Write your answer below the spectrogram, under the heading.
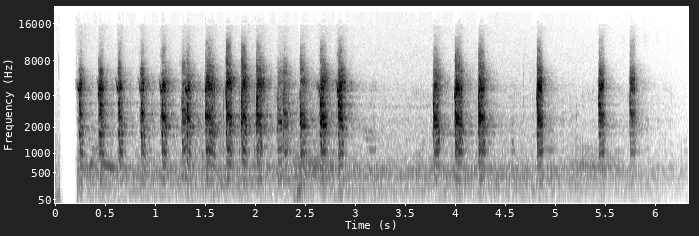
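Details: Helmeted guineafowl (Numida meleagris), a common Eastern Cape, South Africa bird, gives a rapid run of harsh, grating cackles, about four per second, then a few spaced single squawks after a short pause.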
